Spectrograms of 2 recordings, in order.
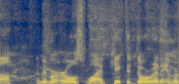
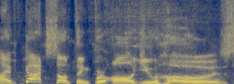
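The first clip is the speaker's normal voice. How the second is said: very slow put-on radio announcer drawl, "hoes" drawn out. Retelling how Chris Duell read a quote: loud Chris Duell voice. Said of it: "that loud Chris voice, that Chris Duell voice".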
